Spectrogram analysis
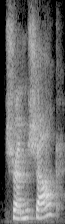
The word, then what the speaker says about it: Shremshock: Shremshock. Shremshock. You're gonna Yeah. ruin that. I can't He's even- gonna ruin it. That's I don't pronounce it correctly. I just slur it all together into like 1.5 syllables.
